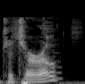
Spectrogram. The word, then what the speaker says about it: Turturro: How would you say his name? – Turturro? – Yeah, but I feel like I'm slurring it.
